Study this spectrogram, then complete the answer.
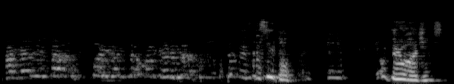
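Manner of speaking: high pleading call growing loud and close; moving from far to near. Shown as a demonstration. Teacher demos a call moving from third to first plane. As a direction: come from the back plane right up to the mic. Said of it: "Como de tercer a primer plano".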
